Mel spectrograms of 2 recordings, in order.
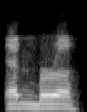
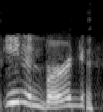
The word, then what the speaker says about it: Edinburgh: I learned how to pronounce Edinburgh Castle, which when I first talked about it was Edinburgh.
